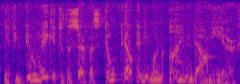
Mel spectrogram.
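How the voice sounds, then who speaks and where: A man's voice: mid-range voice, sing-song, moderate pace, darkish tone, a little hiss or hum, lightly acted. An actor playing a frightened man in hiding in a video game, speaking in an urgent, curt manner. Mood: fearful, urgent. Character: frightened, jumpy man hiding during a disaster.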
